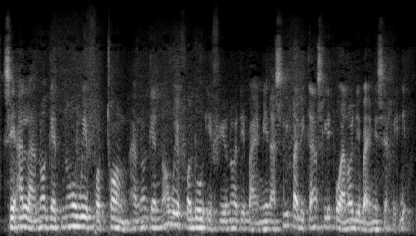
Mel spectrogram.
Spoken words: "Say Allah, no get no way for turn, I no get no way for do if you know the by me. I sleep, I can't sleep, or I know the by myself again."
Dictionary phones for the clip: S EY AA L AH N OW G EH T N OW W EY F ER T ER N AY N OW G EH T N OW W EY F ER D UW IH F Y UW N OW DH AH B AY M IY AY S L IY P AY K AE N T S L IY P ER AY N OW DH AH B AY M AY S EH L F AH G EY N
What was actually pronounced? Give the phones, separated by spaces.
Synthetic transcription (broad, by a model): S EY AA L AH N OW G EH T N OW W EY F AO T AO N AY N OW G EH T N OW W EY F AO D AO IH F Y UW N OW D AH B AY M IY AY S L IY P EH K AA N S L IY P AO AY N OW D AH B AY M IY S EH F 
